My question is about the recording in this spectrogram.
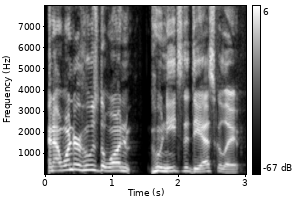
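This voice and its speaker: A man's voice: high voice, lively intonation, moderate pace, no room sound, clean studio sound. A man who grew up in Turkey, reacting to news clips on his live stream in a heated, sarcastic and profane way.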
